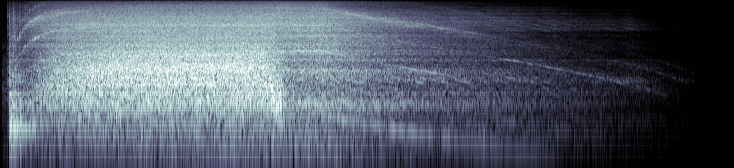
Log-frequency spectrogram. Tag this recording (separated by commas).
home sounds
